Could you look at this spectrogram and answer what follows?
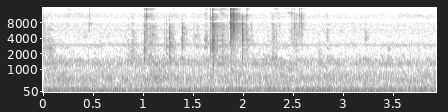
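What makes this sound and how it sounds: A solid white oval soap bar held in the palm is carved with the metal blade of a red-handled utility knife. Faint, crisp scraping and cutting clicks sit over a steady low hum throughout the quiet clip.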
